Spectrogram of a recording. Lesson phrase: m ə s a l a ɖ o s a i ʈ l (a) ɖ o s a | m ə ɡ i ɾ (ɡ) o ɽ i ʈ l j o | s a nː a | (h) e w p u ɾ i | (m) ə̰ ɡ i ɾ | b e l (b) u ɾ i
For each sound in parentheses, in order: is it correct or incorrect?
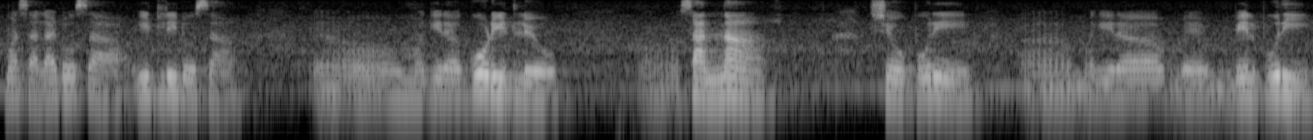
incorrect: i, correct, incorrect: ɕ, correct, incorrect: p

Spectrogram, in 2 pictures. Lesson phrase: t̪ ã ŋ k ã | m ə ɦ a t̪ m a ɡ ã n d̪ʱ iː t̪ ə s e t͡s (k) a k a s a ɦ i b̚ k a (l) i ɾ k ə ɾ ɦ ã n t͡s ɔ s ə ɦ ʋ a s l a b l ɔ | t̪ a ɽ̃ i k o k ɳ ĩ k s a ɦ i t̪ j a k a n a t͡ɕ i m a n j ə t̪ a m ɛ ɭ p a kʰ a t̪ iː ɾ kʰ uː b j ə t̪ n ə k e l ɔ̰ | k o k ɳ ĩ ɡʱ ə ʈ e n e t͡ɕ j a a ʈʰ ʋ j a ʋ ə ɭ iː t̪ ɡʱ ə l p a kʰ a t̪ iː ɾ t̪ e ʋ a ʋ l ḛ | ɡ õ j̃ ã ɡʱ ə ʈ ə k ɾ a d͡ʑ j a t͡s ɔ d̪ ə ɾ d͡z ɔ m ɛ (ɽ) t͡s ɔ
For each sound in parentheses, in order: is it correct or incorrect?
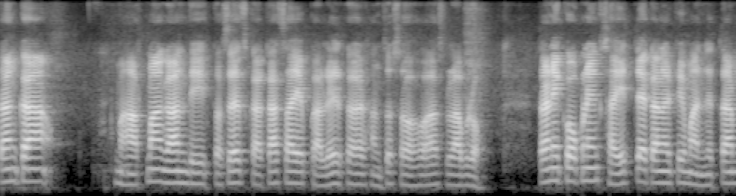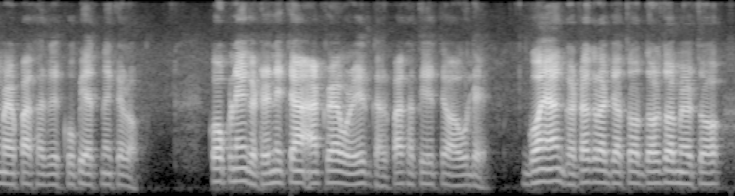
correct, correct, incorrect: ɭ

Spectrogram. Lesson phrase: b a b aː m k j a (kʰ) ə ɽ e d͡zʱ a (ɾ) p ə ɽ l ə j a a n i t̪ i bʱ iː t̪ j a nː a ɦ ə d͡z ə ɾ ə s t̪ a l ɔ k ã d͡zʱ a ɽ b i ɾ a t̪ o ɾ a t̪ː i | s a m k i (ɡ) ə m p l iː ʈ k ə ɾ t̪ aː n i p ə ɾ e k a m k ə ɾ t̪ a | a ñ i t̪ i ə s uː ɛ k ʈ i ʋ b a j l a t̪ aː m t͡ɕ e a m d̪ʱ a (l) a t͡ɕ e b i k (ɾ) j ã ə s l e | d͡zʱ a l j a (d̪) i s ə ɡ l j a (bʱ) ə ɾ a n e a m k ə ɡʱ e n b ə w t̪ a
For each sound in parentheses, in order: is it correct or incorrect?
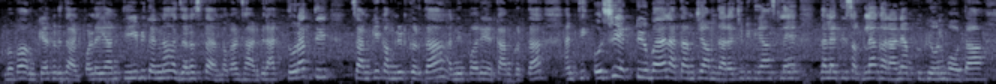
incorrect: k, incorrect: ɽ, incorrect: k, incorrect: ɾ, correct, incorrect: t̪, incorrect: ɡʱ

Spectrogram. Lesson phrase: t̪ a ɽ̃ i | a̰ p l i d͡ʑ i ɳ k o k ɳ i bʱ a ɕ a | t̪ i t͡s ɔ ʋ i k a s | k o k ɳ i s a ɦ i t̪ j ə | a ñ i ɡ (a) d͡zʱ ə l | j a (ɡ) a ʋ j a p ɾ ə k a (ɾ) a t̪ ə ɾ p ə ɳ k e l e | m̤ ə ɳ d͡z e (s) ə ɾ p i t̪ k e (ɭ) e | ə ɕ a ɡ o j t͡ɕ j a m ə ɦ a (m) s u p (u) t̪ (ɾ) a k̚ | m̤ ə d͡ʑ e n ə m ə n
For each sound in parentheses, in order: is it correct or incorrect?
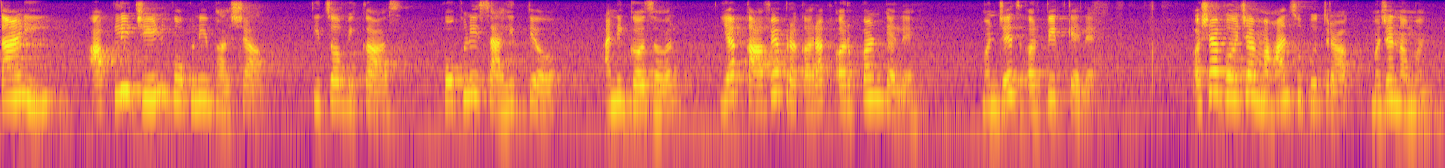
incorrect: ə, incorrect: k, correct, incorrect: t͡s, incorrect: l, incorrect: n, correct, correct

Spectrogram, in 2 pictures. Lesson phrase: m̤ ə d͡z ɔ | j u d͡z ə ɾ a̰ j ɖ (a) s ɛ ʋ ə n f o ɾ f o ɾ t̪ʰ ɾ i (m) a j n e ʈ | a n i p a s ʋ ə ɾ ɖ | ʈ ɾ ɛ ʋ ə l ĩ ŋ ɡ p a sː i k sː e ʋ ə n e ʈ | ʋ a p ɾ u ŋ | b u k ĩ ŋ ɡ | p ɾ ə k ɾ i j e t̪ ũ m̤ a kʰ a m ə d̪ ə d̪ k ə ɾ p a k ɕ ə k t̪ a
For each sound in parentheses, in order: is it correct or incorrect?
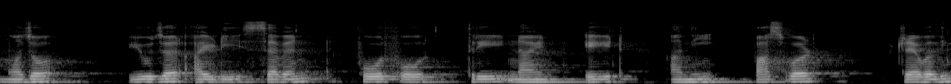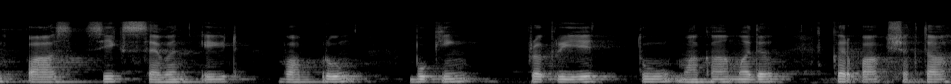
incorrect: i, incorrect: n

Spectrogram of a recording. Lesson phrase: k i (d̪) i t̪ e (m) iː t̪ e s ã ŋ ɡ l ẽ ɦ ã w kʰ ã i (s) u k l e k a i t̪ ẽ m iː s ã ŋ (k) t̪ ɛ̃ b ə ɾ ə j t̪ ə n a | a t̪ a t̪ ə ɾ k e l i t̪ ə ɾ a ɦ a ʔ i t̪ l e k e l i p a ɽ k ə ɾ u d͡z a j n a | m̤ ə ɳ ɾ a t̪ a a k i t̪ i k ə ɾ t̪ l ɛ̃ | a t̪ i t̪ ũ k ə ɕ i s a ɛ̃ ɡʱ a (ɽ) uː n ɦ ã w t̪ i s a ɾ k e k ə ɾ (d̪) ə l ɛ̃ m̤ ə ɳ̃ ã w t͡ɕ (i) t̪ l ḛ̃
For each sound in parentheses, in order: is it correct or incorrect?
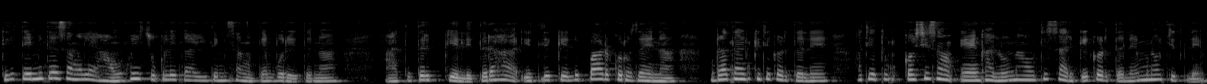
incorrect: t̪, correct, incorrect: t͡s, incorrect: ɡ, incorrect: l, incorrect: t̪, correct

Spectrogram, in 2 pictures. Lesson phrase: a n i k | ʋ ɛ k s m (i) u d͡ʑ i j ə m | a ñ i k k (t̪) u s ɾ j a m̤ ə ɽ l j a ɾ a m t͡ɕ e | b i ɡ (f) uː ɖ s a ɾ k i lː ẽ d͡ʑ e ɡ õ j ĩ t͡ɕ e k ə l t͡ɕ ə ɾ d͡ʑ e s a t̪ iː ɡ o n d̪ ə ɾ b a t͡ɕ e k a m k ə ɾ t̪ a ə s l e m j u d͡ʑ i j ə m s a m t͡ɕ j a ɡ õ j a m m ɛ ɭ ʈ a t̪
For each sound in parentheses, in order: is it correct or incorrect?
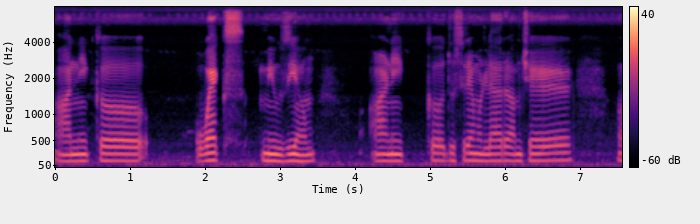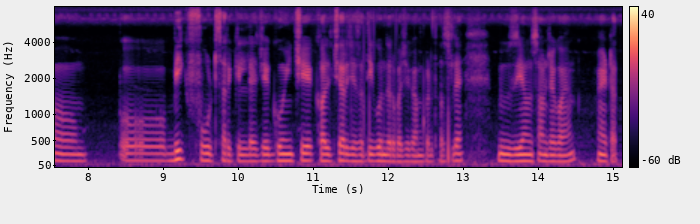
incorrect: j, incorrect: d̪, correct

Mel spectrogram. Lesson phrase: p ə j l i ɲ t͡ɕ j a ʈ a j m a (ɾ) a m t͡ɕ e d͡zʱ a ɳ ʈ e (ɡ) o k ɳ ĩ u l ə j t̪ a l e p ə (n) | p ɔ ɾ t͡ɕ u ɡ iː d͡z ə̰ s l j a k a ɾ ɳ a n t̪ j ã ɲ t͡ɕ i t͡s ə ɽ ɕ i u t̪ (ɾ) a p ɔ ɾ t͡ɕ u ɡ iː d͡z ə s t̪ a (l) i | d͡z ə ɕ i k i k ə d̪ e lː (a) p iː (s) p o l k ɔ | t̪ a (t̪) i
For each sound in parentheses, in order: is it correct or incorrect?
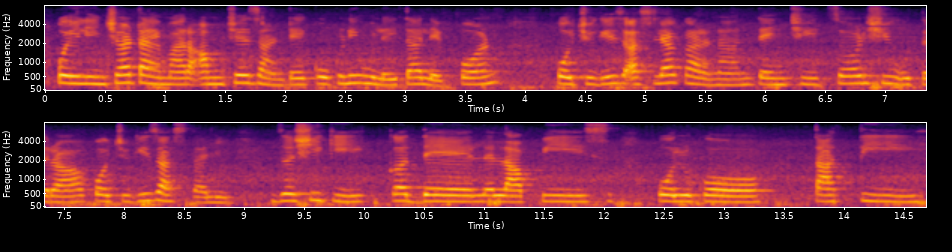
correct, incorrect: k, incorrect: ɳ, correct, correct, correct, correct, correct

